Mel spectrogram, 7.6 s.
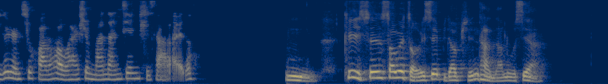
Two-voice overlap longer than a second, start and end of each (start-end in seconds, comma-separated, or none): none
